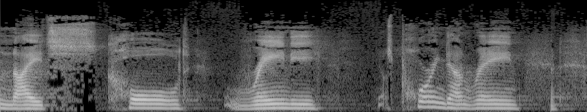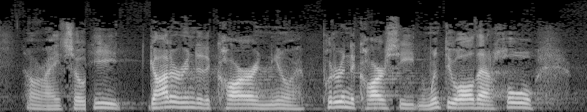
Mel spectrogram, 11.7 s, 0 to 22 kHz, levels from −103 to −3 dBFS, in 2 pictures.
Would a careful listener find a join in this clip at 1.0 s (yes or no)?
no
